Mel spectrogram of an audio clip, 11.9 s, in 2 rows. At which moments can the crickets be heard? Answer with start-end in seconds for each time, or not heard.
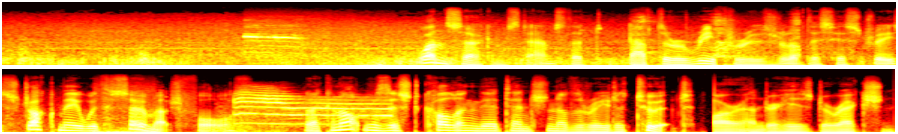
not heard.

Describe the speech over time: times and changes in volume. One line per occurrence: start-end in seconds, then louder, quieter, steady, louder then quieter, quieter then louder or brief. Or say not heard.
2.8-11.8 steady.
